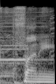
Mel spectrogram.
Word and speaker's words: Funnie: And that's, I think that's F-N-N-I? – Correct. It's pronounced Funny. It's spelled F-U-N-N-I-E. – F-U-N-N.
